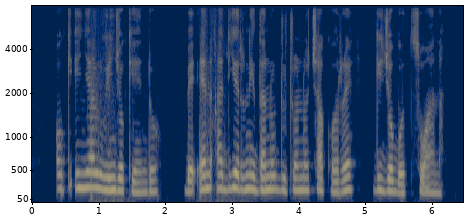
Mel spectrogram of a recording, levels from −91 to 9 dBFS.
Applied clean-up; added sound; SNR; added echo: neural separator model SepFormer DNS4.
